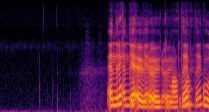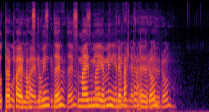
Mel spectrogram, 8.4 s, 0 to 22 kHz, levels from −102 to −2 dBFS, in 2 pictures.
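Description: A doubled audio track runs through the whole clip: a second, full-band copy of the speech trails the original by roughly 300 ms, about 10 dB quieter, with no decay or room colour. It is likely captured twice, once through a slower path, so every syllable gets a flat echo.

A drift correction step follows from 6.44 to 7.28 s, just after "som er mye". Playback speeds up by 5.54% and the pitch rises 93.3 cents, nearly a semitone, then snaps back, likely a clock-matching resampler adjusting its buffer in one jump.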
